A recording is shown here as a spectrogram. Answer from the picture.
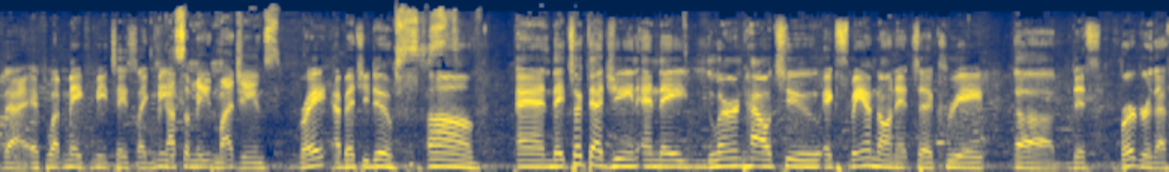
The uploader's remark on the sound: Record live at Tom Douglas's Bravehorse Tavern. Live from Bravehorse Tavern.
